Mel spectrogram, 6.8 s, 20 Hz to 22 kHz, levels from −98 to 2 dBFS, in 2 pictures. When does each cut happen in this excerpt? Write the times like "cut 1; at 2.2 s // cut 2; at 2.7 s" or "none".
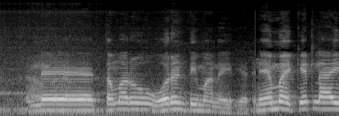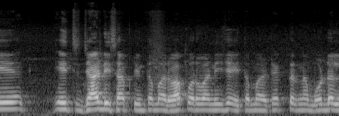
cut 1; at 2.4 s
